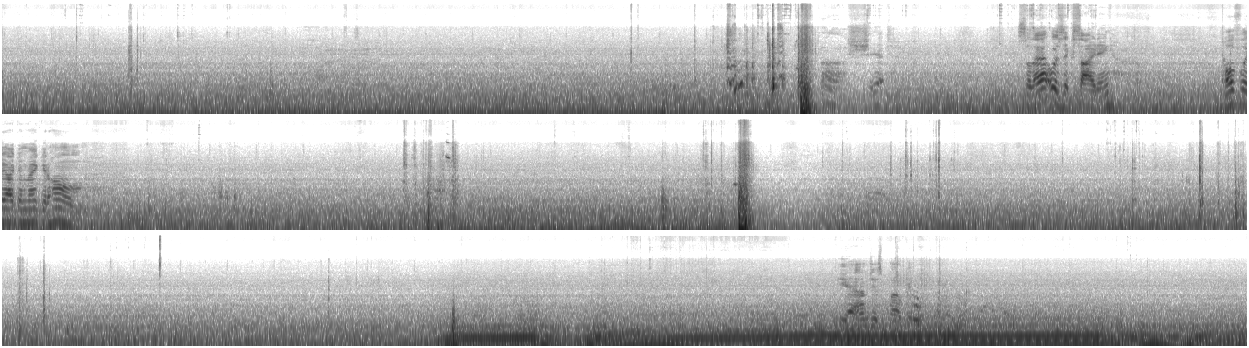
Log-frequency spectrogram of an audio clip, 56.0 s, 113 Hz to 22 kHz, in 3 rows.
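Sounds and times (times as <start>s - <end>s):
car engine and road noise: 0.0s - 56.0s
loud thump: 11.9s - 12.3s
light clicks and rattles: 30.9s - 43.8s.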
